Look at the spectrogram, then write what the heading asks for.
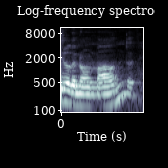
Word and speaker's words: Lenormand: maybe Len Len like I can only pronounce it the French way maybe lenormand but I've warmed up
